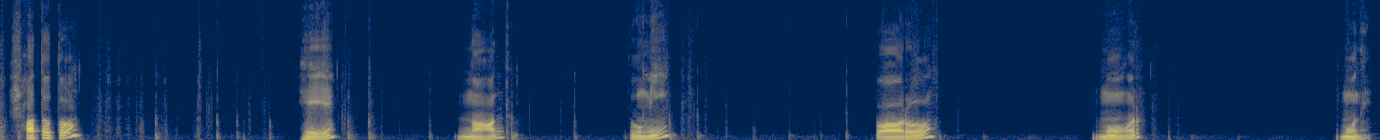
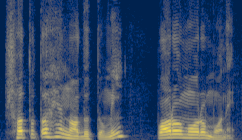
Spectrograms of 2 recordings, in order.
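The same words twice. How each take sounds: First: Long pauses between the words, lower pitch. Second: "সতত হে নদ তুমি", slight pause, then "পর মোর মনে"; read in two parts. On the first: Teacher giving pupils a poem line, word by word. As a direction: dictate it one word at a time. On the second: Teacher showing how the verse line is read, in two phrases split after "তুমি". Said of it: "দেখো আমরা এইভাবে পড়ি". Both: Shown as a demonstration.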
